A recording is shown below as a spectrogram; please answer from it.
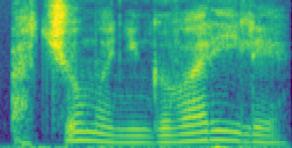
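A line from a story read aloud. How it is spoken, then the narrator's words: Whisper. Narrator (Russian): прошептала Сана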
